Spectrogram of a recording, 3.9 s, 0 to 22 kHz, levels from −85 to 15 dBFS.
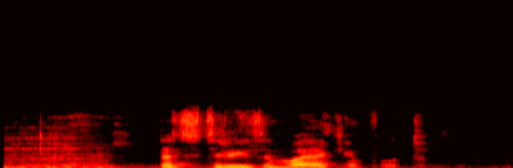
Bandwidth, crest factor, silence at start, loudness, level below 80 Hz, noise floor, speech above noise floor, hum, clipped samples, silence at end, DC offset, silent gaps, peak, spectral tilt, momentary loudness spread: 8 kHz; 22 dB; 0.05 s; -31 LUFS; -64 dBFS; -73 dBFS; 42 dB; none; under 0.1%; 0.7 s; under 0.1%; none; -10 dBFS; -5 dB/octave; 21 LU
